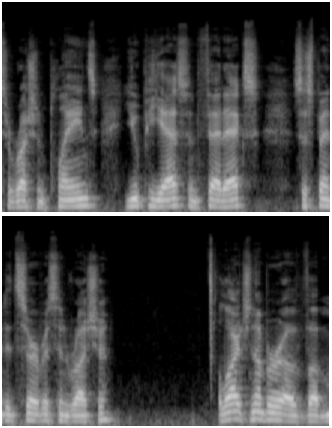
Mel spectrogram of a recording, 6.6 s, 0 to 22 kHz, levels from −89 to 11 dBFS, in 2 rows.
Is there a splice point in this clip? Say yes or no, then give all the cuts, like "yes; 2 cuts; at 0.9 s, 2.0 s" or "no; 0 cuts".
no; 0 cuts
